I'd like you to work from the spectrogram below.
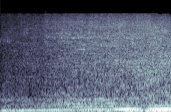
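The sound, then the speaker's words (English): A car accelerates down a road with a low, rough engine rumble that swells slightly louder over the short stretch. No voices. “With a sudden jolt of the accelerator pedal, he sped down the road”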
